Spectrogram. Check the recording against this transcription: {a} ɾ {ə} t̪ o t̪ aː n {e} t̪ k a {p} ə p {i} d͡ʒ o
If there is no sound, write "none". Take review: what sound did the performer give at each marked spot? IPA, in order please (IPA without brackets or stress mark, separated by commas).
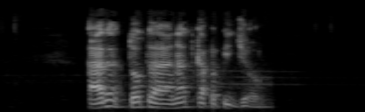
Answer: a, ə, a, p, i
